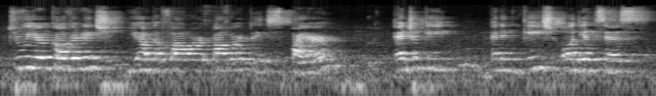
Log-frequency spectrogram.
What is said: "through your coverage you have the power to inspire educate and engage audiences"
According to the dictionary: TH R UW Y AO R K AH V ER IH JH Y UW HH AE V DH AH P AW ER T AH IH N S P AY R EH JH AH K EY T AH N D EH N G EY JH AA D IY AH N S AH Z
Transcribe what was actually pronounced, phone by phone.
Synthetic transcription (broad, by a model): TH R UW Y AO R K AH V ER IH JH Y UW HH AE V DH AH F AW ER T AH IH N S P AY R EH JH AH K EY T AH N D EH N G EY JH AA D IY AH N S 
